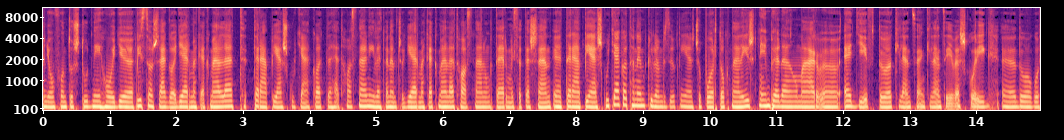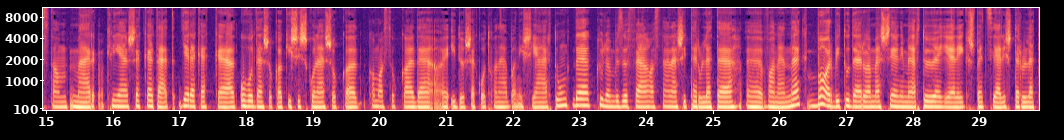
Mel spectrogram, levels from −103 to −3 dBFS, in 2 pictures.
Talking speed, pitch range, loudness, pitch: 125 wpm, 155-170 Hz, -11 LUFS, 160 Hz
